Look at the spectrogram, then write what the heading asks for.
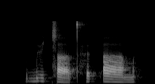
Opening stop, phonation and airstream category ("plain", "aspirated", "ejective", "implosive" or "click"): implosive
